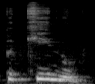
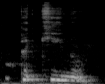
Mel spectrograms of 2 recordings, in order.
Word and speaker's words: pequeno: Now this word, so many people have problems with this word and they say it incorrectly. They say pequeno. It's not pequeno. It's pequeno, pequeno, pequeno, pequena, pequenos, pequenas.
